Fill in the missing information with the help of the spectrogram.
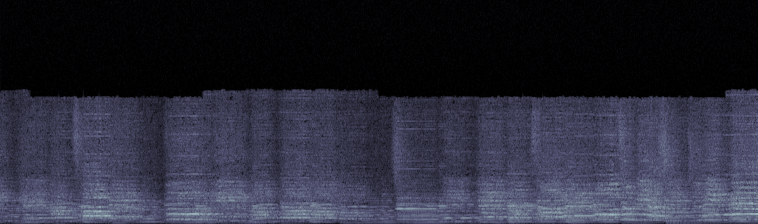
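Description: Mixed church choir of men's and women's voices singing a Korean hymn of thanksgiving.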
